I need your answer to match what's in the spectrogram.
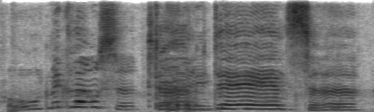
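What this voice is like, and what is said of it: Sung falsetto imitating a singer. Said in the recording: “And that's falsetto Elton John.”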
